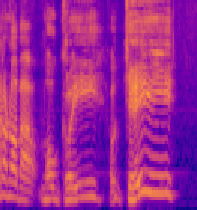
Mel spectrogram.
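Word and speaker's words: Gueye: And I don't know about Mogri or Gay, which is actually how you kind of say his name. Gay. It's funky spelled, but I think it's gay.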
